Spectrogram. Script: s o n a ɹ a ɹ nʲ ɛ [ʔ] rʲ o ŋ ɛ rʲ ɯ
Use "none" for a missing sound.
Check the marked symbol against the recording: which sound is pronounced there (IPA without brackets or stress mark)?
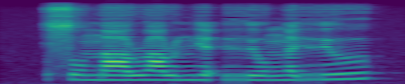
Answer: ʔ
